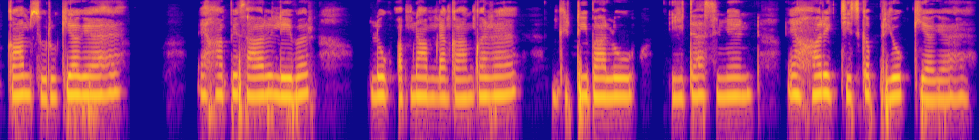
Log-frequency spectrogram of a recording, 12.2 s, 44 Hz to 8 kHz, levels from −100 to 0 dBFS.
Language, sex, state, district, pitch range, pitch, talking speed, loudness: Hindi, female, Uttar Pradesh, Gorakhpur, 220-235 Hz, 225 Hz, 135 wpm, -17 LUFS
